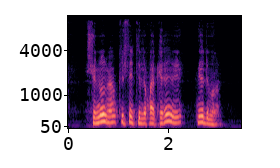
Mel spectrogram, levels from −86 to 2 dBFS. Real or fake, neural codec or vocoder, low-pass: fake; codec, 44.1 kHz, 1.7 kbps, Pupu-Codec; 10.8 kHz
